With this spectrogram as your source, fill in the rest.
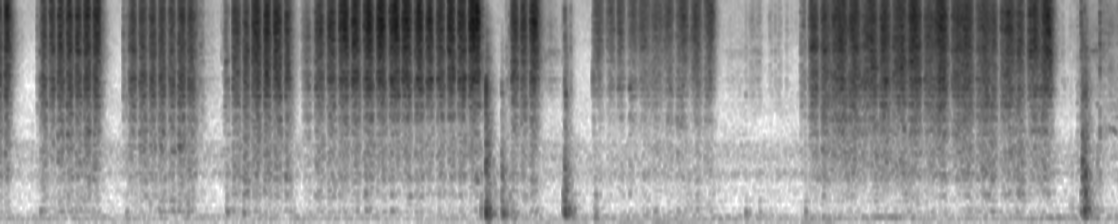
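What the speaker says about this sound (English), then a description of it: "I'm gonna go ahead and just sand a little bit. And pull some of that wax off." Wax being sanded off an embossing folder by hand, in close rhythmic bursts of scratchy rubbing with brief pauses between strokes.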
